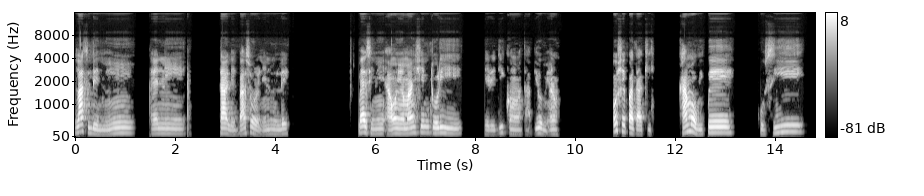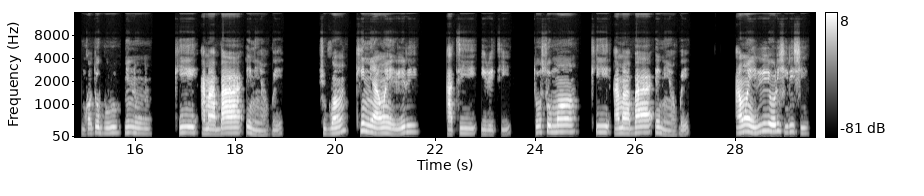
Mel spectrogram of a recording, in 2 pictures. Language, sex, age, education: Yoruba, male, 15-29, tertiary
